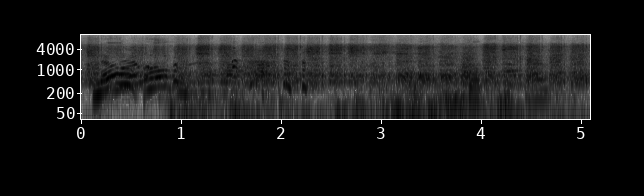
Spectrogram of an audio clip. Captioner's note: all laughing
